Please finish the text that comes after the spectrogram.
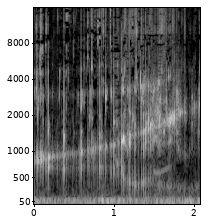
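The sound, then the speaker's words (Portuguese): Water drips steadily, a quick run of small plinks and bright droplet splashes, with a faint gurgling liquid sound underneath and no voices. “Há pessoas que acham relaxante a água, mas isto, para mim só dá vontade de ir à casa de banho.”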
